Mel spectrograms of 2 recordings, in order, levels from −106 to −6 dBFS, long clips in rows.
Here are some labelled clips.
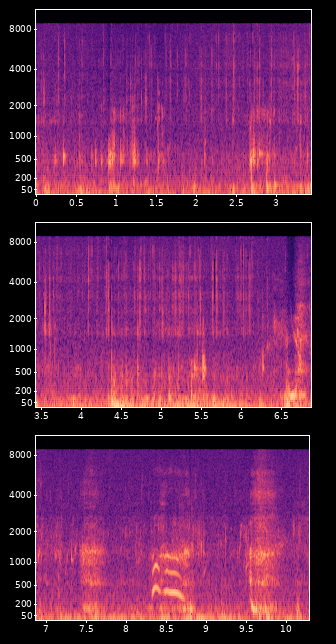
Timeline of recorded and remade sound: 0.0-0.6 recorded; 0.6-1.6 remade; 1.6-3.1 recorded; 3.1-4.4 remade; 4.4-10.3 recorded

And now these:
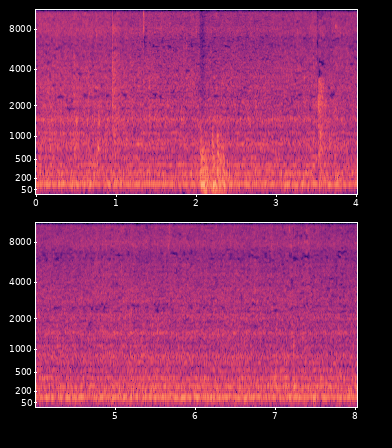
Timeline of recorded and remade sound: 0.0-1.2 remade; 1.2-3.0 recorded; 3.0-8.0 remade

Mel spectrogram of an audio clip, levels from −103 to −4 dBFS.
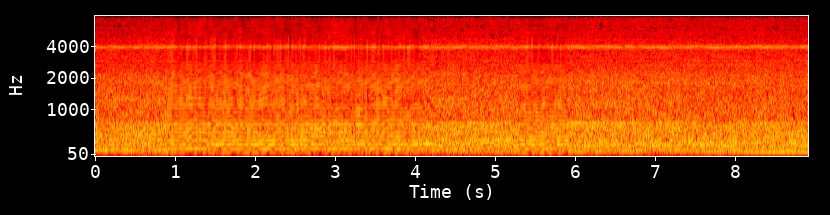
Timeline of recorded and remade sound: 0.0-0.9 recorded; 0.9-4.1 remade; 4.1-5.3 recorded; 5.3-5.9 remade; 5.9-8.9 recorded

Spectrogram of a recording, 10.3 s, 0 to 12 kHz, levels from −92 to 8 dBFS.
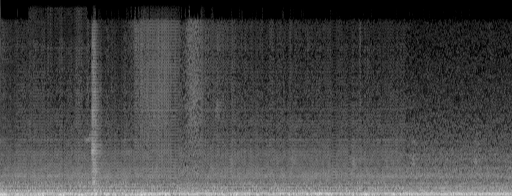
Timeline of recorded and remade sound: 0.0-3.6 remade; 3.6-4.0 recorded; 4.0-8.1 remade; 8.1-10.3 recorded

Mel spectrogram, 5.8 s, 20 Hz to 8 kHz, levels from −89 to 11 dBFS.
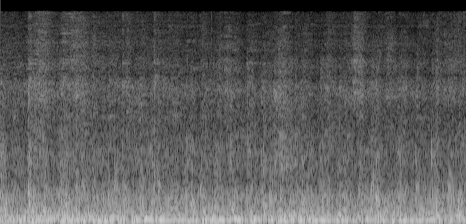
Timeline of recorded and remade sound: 0.0-1.7 recorded; 1.7-5.8 remade

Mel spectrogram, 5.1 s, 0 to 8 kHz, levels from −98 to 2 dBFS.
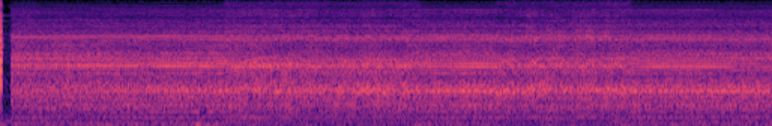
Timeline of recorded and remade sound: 0.0-1.5 recorded; 1.5-2.8 remade; 2.8-3.3 recorded; 3.3-4.2 remade; 4.2-5.1 recorded

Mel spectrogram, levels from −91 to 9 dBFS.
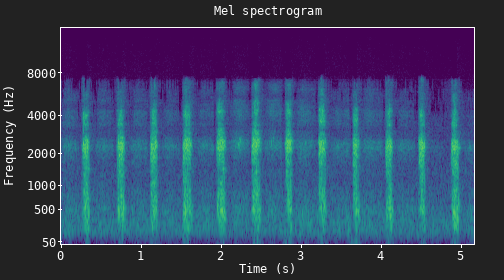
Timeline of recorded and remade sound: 0.0-0.6 recorded; 0.6-1.2 remade; 1.2-2.0 recorded; 2.0-5.2 remade

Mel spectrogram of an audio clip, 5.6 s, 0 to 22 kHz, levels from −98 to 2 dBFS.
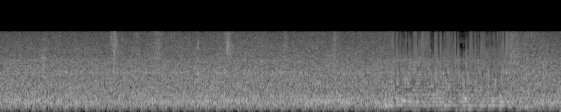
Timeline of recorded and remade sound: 0.0-3.9 recorded; 3.9-5.1 remade; 5.1-5.6 recorded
